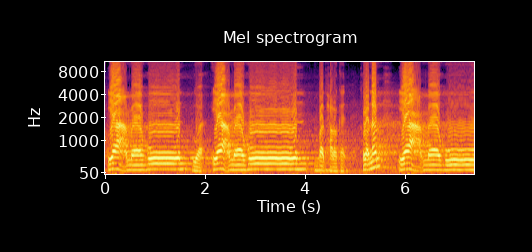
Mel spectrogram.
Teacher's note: Maka biasanya ketika huruf akhir datang sebelumnya huruf mad, baik itu alif maupun ya ataupun waw, maka dinamakan dengan mad arid disukun. Cara membacanya yaitu kita panjangkan hu-nya, boleh 2 harokat, boleh 4 harokat, dan boleh pula 6 harokat.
